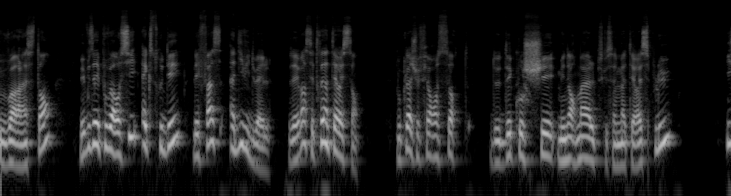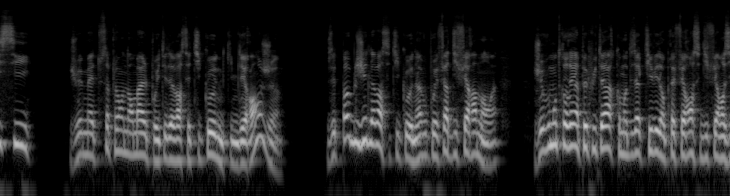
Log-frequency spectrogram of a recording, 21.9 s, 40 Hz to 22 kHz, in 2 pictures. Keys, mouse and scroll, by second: 4.4 Escape, 4.9 Escape, 4.9 scroll down 1, 5.5-6.5 scroll up 1, 8.0-12.7 drag, 10.9 a, 13.7-21.9 middle drag.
